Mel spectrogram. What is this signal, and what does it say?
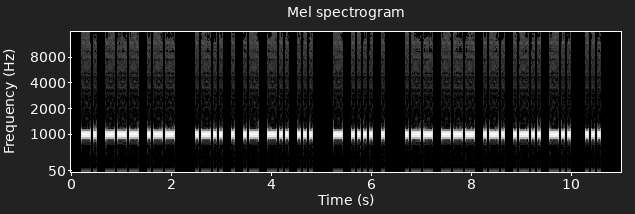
Morse code, heard as a keyed tone, about 20 wpm, 1000 Hz. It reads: NOW LEADS THE WORLD S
